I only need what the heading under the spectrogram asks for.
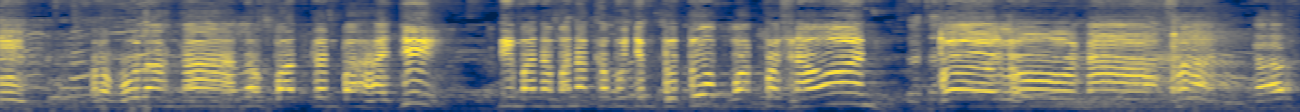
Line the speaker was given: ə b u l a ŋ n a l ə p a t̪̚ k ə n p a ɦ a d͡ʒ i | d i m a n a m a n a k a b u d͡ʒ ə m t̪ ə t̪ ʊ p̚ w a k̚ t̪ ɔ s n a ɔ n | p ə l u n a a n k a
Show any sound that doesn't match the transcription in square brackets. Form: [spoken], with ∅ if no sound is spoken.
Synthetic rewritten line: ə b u l a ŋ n a l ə p a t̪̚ k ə n p a ɦ a d͡ʒ i | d i m a n a m a n a k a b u d͡ʒ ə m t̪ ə t̪ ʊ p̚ w a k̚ t̪ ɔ s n a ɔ n | p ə l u n a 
